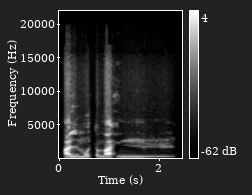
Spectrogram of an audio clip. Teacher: نون میں شدد ہے اس کو غنے کے ساتھ پڑھیں گے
